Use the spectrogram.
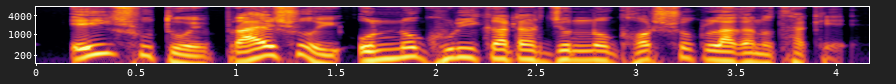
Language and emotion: Bengali, neutral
